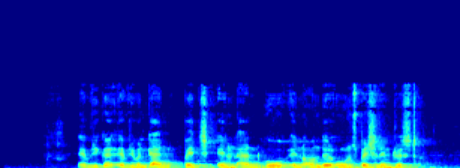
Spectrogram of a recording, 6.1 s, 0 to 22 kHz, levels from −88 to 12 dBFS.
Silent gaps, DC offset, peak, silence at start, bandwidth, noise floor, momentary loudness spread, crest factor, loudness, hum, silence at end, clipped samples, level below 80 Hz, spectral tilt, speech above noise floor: none; under 0.1%; -6 dBFS; 1.05 s; 11.5 kHz; -74 dBFS; 9 LU; 18 dB; -24 LUFS; none; 0.35 s; under 0.1%; -52 dBFS; -7.5 dB/octave; 51 dB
